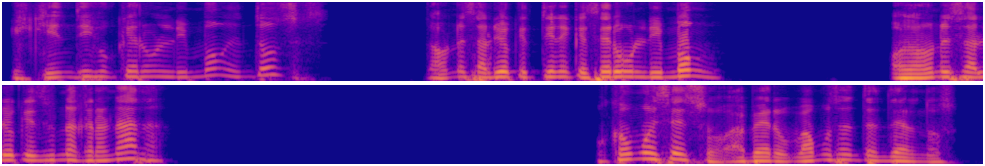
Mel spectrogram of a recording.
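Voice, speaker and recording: An older man teaching scripture informally, slow and deliberate, repeating words as he explains them. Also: sits high, darkish tone, no echo. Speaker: Bible teacher.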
